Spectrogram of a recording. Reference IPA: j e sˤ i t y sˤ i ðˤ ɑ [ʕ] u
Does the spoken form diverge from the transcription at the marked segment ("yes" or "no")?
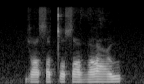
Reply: no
